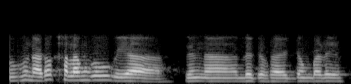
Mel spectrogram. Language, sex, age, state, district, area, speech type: Bodo, male, 18-30, Assam, Chirang, urban, conversation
